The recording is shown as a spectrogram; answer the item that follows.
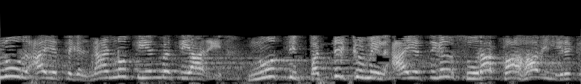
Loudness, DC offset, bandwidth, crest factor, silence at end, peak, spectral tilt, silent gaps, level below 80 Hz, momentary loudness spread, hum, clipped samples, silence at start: -18 LUFS; under 0.1%; 4 kHz; 14 dB; 0 s; -4 dBFS; -6.5 dB/octave; none; -50 dBFS; 5 LU; none; under 0.1%; 0 s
